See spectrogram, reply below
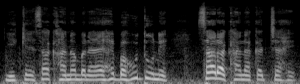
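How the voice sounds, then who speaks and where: A woman's voice: on the high side, moderate pace, dark tone, natural voice. A woman voicing a scolding, exasperated middle-aged mother-in-law in a Hindi cartoon family story. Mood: scolding, annoyed. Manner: nagging, exclamatory.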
